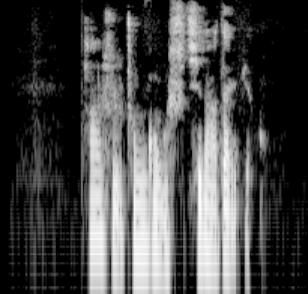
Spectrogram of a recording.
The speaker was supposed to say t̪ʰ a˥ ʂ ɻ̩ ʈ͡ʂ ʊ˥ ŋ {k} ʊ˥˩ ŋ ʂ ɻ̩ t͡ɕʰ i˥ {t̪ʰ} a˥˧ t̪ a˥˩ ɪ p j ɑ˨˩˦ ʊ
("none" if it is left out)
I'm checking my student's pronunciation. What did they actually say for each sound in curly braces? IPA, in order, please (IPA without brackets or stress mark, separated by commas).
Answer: k, t̪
